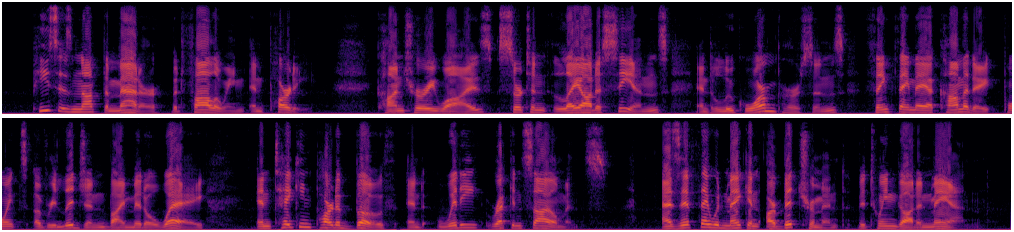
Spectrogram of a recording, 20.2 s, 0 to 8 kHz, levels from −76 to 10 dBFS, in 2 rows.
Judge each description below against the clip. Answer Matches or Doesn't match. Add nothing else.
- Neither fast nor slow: Doesn't match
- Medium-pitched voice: Matches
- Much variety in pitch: Matches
